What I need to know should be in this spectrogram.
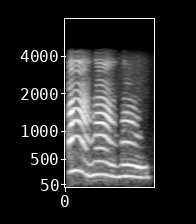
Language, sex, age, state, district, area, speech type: Hindi, female, 60+, Uttar Pradesh, Pratapgarh, rural, conversation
